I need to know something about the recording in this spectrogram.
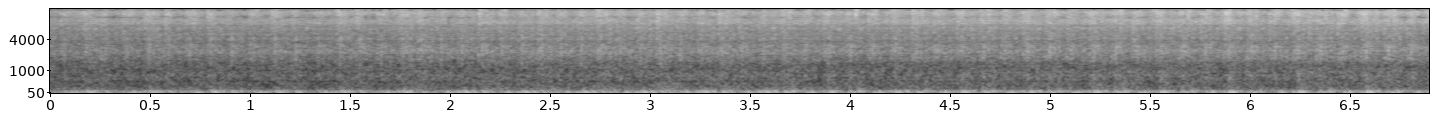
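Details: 1972 Dodge D100 V8, first start after solid roller camshaft and Speedmaster 265cc heads installed. Low lumpy idle with uneven loping beat and occasional stumbles: rough running, cause not pinned down.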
